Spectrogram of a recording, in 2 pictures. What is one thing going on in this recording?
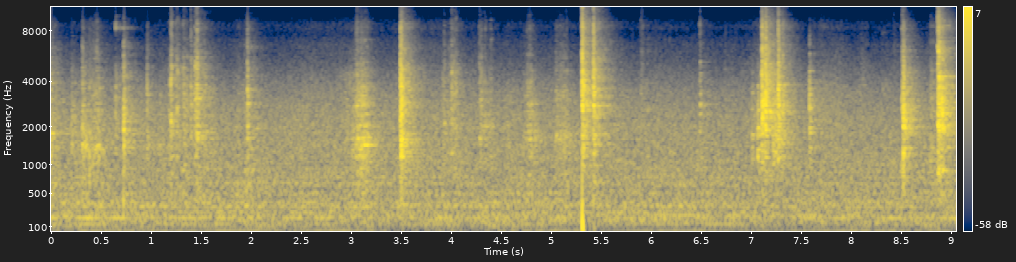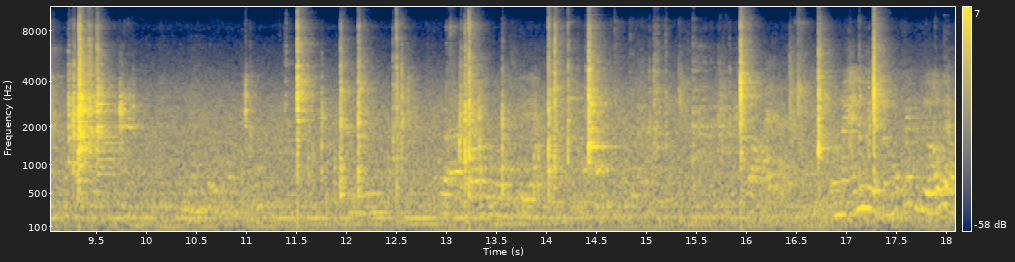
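Scissors snip through a thin aluminium can.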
